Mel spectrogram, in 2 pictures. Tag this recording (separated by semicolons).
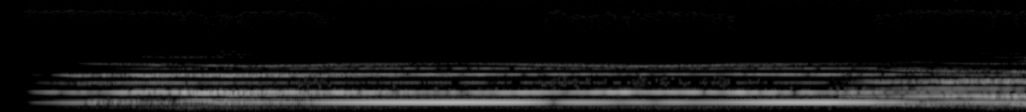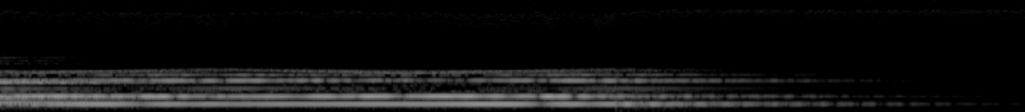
ambience; ambient; atmosphere; background; background-sound; cinematic; dark; deep; drama; dramatic; drone; film; hollywood; horror; mood; movie; music; pad; scary; sci-fi; soundscape; space; spooky; suspense; thrill; thriller; trailer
